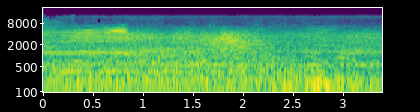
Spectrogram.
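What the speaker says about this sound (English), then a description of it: "But in shot is this Turkish A320neo arriving in from Istanbul." A Turkish Airlines A320neo arriving from Istanbul, its broad jet roar heard from a distance with a faint descending whine and steady wind-like rumble, with no speech.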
